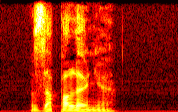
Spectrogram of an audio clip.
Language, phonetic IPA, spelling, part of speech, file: Polish, [ˌzapaˈlɛ̃ɲɛ], zapalenie, noun, Pl-zapalenie.ogg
